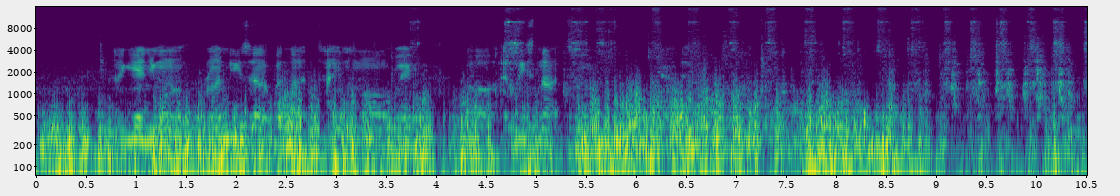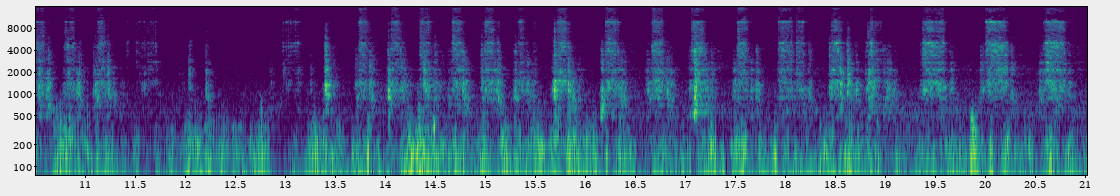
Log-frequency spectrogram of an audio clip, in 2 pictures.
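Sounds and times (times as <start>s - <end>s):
socket ratchet clicking: 6.9s - 12.3s, 12.9s - 21.0s.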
